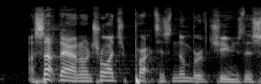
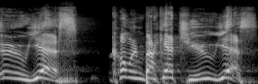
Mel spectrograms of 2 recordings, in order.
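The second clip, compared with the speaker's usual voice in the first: higher, louder posh schoolboy impression; 8 semitones higher, 4 dB louder, slower than usual. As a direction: put on a cool posh schoolboy voice. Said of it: "like a posh schoolboy".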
